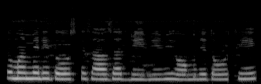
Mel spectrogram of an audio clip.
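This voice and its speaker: A woman's voice: on the high side, level tone, mellow, natural voice. A woman reading the part of a bossy, playfully teasing young husband.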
